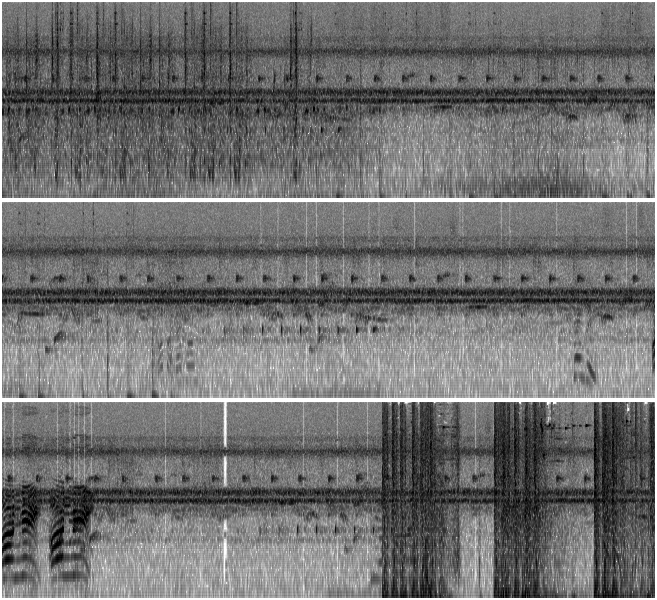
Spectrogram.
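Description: Footsteps tread on a dirt and leaf-strewn floor.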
